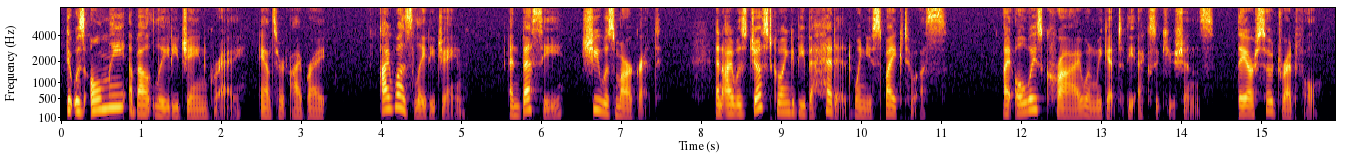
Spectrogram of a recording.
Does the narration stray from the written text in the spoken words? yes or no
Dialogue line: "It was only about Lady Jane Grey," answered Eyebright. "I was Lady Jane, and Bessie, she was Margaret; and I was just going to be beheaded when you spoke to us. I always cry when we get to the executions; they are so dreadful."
yes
